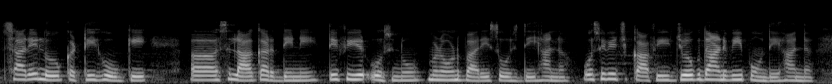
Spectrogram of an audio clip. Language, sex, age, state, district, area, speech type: Punjabi, female, 18-30, Punjab, Tarn Taran, rural, spontaneous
